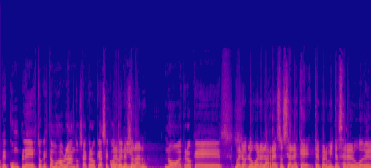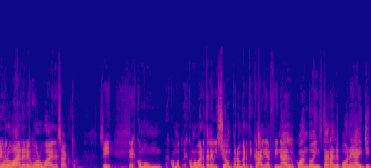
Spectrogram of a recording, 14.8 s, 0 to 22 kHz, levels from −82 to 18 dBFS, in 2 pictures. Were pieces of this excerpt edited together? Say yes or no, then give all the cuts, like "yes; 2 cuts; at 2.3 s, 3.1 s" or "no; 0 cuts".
yes; 1 cut; at 10.0 s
